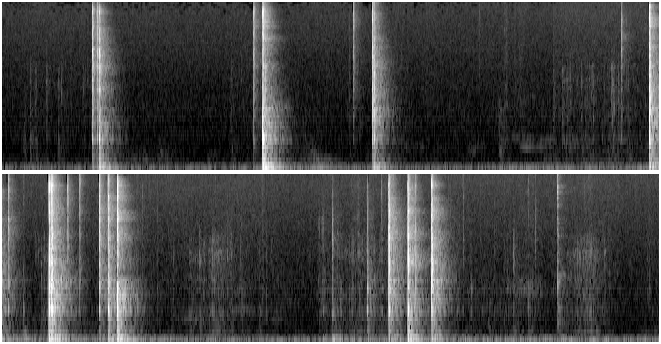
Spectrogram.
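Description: Hard, uncooked pasta snapping inside a folded kitchen towel as hands press down on it: foley for bones cracking. There are about ten sharp cracks, some single and some in quick clusters of two or three.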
